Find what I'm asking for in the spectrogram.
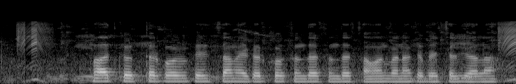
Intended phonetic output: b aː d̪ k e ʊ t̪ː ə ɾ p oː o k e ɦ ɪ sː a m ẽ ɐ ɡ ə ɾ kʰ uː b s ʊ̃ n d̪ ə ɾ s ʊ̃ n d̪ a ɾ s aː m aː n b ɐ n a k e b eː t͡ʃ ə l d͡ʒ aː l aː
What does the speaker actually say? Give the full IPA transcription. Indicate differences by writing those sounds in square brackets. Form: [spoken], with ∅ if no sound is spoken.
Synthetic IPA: b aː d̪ k e ʊ t̪ː ə ɾ p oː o k e ɦ ɪ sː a m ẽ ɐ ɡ ə ɾ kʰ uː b s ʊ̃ n d̪ ə ɾ s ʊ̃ n d̪ [ə] ɾ s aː m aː n b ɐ n a k e b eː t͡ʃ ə l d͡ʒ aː l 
